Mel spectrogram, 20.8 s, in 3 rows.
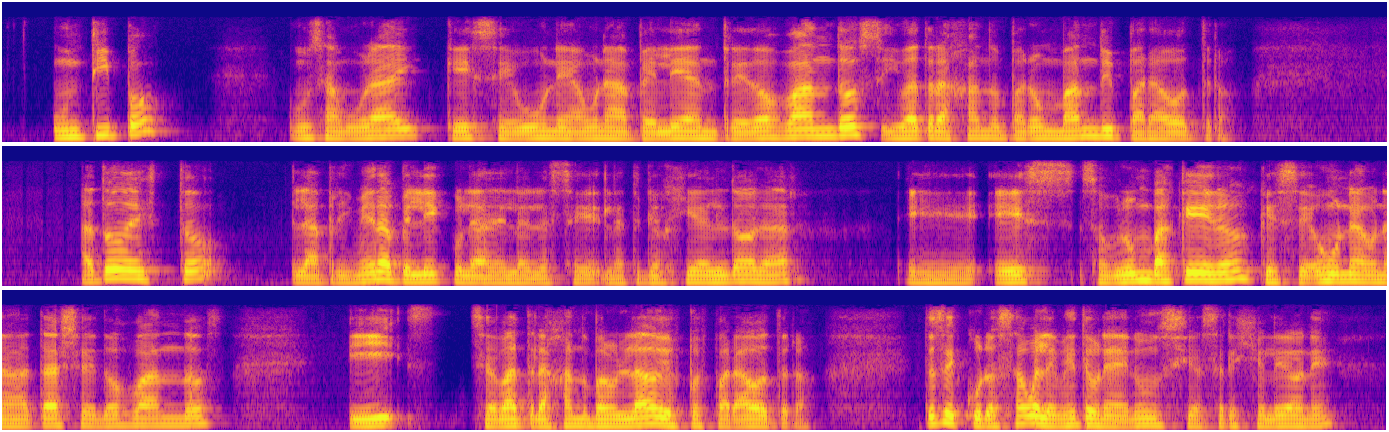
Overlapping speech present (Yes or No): No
